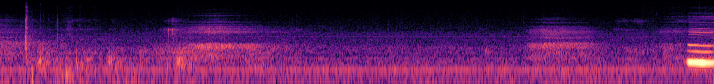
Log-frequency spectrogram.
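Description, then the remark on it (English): Two long, breathy yawns drawn out over a quiet background, each a slow airy exhale with a slight vocal strain, spaced a few seconds apart. “So when I start yawning, they're clearing energy.”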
